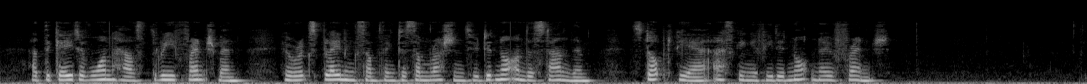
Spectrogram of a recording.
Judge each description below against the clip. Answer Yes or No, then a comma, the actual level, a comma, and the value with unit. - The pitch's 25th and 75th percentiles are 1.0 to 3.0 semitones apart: Yes, average, 2.7 semitones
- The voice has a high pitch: Yes, high, 195 Hz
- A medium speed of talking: Yes, average, 160 wpm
